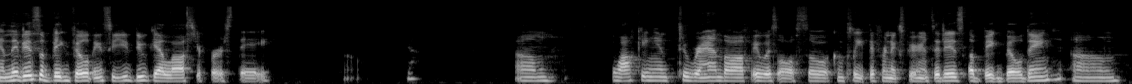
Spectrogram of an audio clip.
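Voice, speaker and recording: A woman in her late twenties from New York City, talking in a casual interview about her school days, thoughtful, with frequent fillers and soft laughs. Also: low voice. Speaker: interview guest, alumna.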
